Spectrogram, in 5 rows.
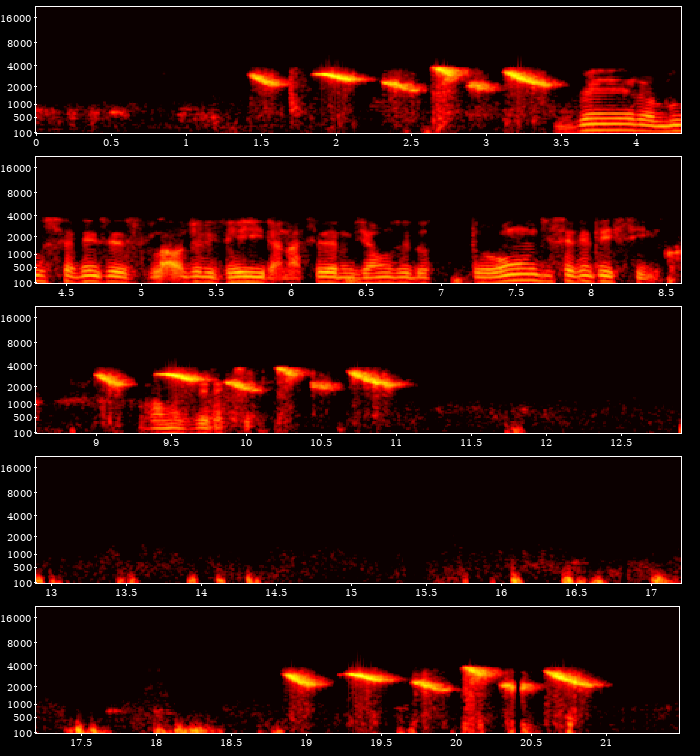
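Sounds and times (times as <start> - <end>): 
small male songbird singing descending whistled notes: 1.3 - 3.8, 9.0 - 11.2, 17.4 - 21.1
speech: 3.6 - 8.7, 9.3 - 10.2
soft low thumps: 12.8 - 14.6, 15.6 - 19.0.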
